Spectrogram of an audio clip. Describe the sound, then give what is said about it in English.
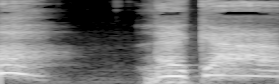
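A voice trails off, then after a short pause lets out a loud, theatrical gasp: a sharp breathy intake with a voiced edge, broken briefly and picked up again, exaggerated. “Le gasp.”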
